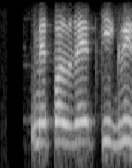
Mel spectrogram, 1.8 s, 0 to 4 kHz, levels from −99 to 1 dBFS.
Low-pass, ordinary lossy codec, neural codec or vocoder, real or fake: 3.6 kHz; Opus, 16 kbps; none; real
